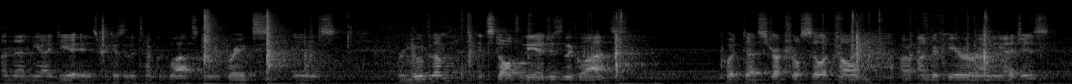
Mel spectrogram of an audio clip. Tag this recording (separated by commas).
Speech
